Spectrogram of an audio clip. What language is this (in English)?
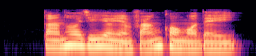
Cantonese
